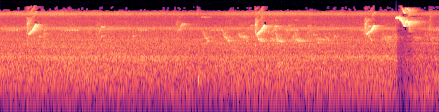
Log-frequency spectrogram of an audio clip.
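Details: Albino squirrel calling for a mate from a Jamaican cherry tree: short, sharp, high chirps repeated about every two to three seconds, the last doubled, over a steady hissing background.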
